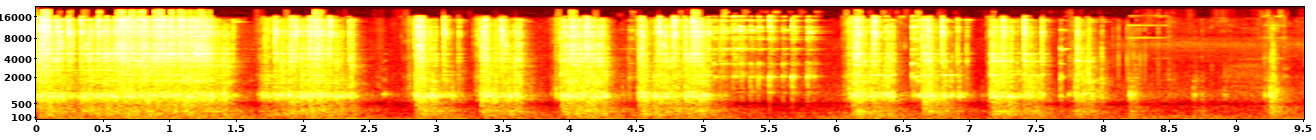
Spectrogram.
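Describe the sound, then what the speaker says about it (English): A cargo strap being rolled up on a flatbed trailer, giving loud bursts of rattling, clicking mechanical noise from the buckle and webbing in uneven spurts with short pauses between. "get all your straps rolled up nice and neatly"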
